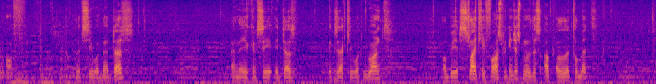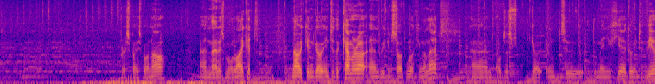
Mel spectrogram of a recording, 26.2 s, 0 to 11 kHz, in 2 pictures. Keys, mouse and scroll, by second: 1.7-2.7 drag, 2.7 space, 3.3-4.0 scroll down 7, 4.3-5.7 middle drag, 5.7 space, 6.3-7.5 drag, 7.5 space, 8.9-9.3 scroll up 4, 9.3 space, 9.9-11.7 drag, 13.0 g, 14.6 space, 16.7 space, 18.1-20.9 drag, 21.6-22.0 scroll up 1, 22.0-22.6 scroll down 1, 24.5-26.2 drag.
